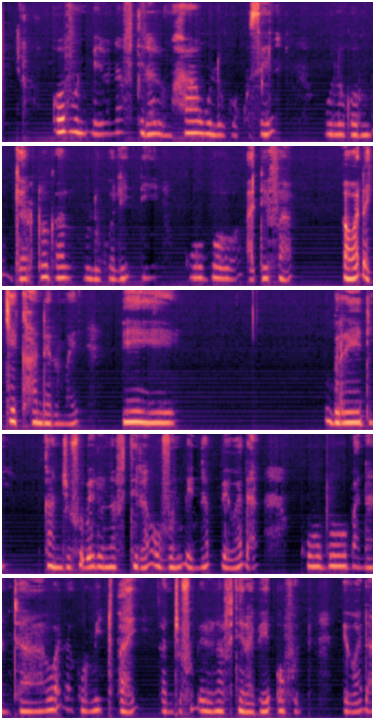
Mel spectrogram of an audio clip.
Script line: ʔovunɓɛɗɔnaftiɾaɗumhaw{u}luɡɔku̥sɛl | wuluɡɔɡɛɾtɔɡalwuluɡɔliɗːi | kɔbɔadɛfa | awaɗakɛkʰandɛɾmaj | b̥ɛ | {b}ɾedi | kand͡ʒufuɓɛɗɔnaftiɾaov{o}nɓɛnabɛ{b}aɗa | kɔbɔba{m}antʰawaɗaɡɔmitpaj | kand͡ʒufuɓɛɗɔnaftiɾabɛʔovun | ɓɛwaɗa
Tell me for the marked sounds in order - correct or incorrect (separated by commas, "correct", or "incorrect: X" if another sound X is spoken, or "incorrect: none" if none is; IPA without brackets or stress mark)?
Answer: correct, correct, incorrect: u, incorrect: w, incorrect: n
